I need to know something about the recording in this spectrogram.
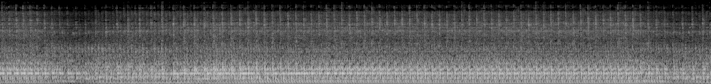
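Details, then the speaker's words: Bus conversion diesel, cold-weather start: lumpy, uneven running with irregular knocking that smooths somewhat later; one bank not lighting, owner plans to remove the valve cover to inspect. "definitely that one bank just doesn't want a light so um i don't know some point i need to take off that valve cover and really look at it"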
